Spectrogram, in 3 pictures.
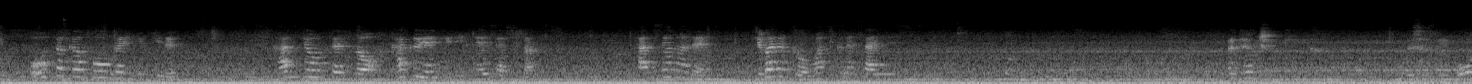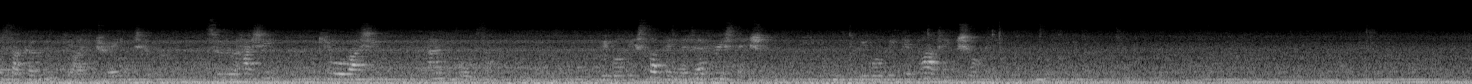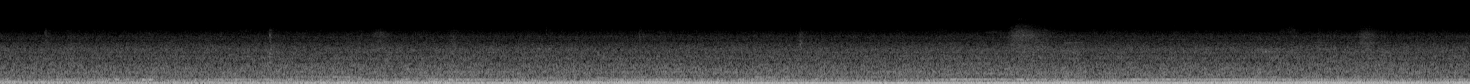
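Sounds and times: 
Osaka Loop Line inner-circle train rumbling hum: 0.0s - 44.1s.

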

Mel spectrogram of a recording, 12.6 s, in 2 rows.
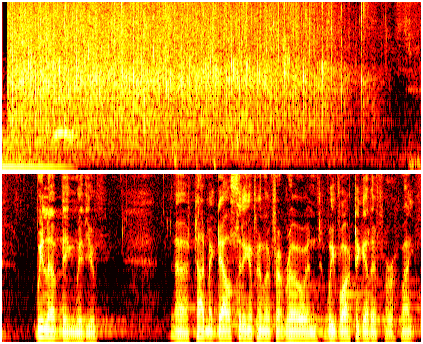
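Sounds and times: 
church audience at Beltway Park clapping to welcome a guest speaker: 0.1s - 5.9s
speech: 6.8s - 7.8s, 8.8s - 12.5s.

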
